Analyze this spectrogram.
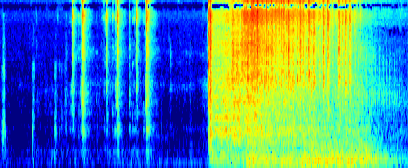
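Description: A few faint clicks, then about four seconds in the truck's freshly reinstalled carbureted engine starts suddenly, runs for about three seconds and dies away: it catches but does not keep running.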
